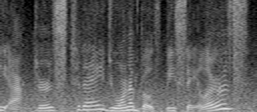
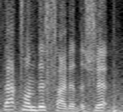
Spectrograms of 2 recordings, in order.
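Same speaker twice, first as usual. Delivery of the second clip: usual speaking voice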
